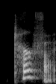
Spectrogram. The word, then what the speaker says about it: Tarfa: I'm here today with Achara Tarfa.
